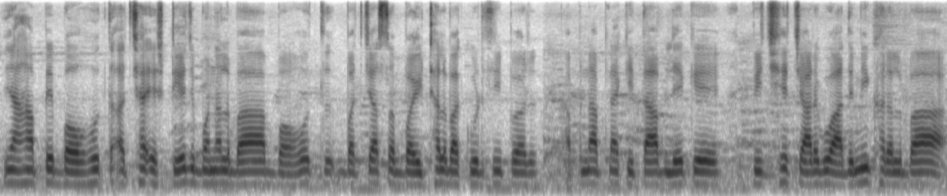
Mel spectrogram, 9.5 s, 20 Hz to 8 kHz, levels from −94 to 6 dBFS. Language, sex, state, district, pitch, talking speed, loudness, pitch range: Bajjika, male, Bihar, Vaishali, 145 Hz, 140 wpm, -18 LUFS, 140-150 Hz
